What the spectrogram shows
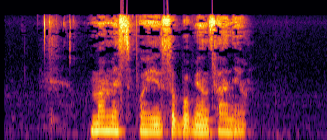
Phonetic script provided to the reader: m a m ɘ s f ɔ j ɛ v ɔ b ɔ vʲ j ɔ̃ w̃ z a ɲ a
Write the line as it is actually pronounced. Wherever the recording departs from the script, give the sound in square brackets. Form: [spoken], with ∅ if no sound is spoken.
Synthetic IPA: m a m ɘ s f ɔ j ɛ [z] ɔ b ɔ vʲ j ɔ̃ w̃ z a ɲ a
